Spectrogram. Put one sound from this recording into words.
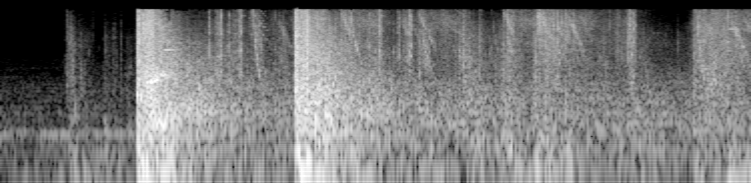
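A rifle fires loud bursts of shots, with a ringing echo.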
